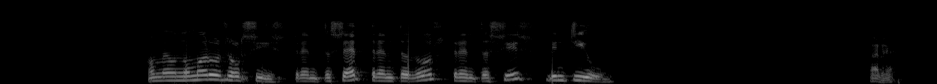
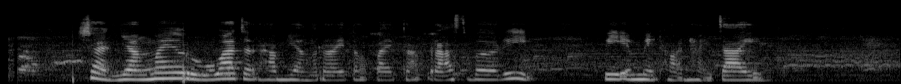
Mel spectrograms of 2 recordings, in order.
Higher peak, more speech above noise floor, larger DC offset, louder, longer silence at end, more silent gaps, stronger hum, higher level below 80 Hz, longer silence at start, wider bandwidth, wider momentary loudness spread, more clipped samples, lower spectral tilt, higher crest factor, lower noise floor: second, -26 dBFS vs -12 dBFS; first, over 50 dB vs 21 dB; neither; second, -41 LUFS vs -31 LUFS; first, 0.45 s vs 0 s; first, 6.90-6.94 s, 7.65-7.69 s, 7.76-7.80 s, 7.98-8.02 s vs none; neither; about the same, -82 dBFS vs -80 dBFS; first, 1.5 s vs 0.1 s; second, 8 kHz vs 11 kHz; second, 16 LU vs 21 LU; neither; first, -5.5 dB/octave vs -4 dB/octave; about the same, 18 dB vs 20 dB; first, under -90 dBFS vs -52 dBFS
